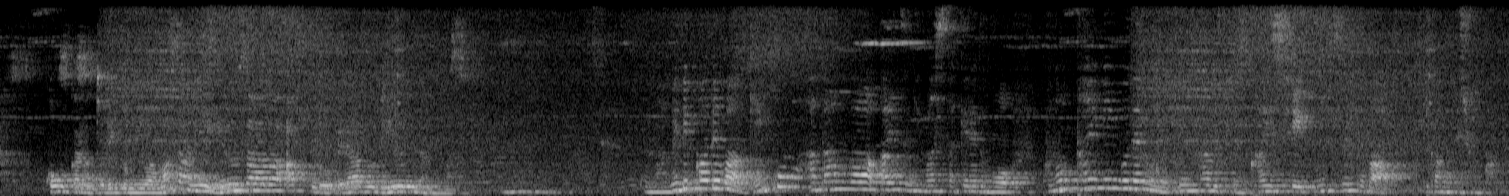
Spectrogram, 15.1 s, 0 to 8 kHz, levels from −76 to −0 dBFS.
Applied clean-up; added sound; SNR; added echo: none; Train; 14 dB; reverberation time 0.9 s.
